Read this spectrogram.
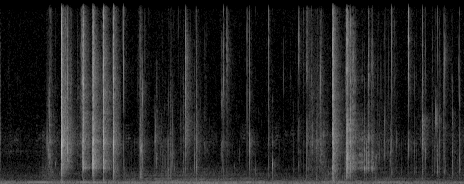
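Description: Sticky slime squishes and crackles as hands squeeze it.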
